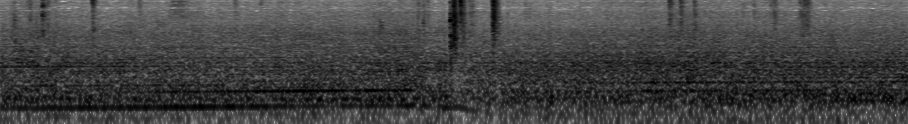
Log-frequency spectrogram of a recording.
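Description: Honda Civic Type R engine heard from inside the cabin, pulling hard with a slowly rising note. About three and a half seconds in the note breaks off with a click and a brief dip in loudness, as in a gear change, then picks up and climbs again.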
